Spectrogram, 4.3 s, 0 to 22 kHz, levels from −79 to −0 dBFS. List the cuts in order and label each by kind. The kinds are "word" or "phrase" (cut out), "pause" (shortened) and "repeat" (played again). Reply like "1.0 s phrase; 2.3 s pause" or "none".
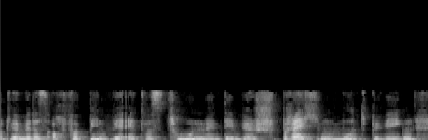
1.1 s word; 3.3 s word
